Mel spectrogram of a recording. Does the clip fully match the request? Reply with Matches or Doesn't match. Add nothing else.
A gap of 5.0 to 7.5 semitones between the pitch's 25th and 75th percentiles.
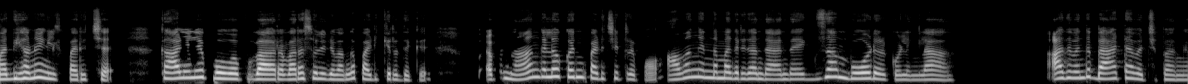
Doesn't match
